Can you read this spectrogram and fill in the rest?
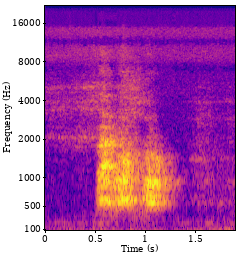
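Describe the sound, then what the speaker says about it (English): A dog barks in a short burst indoors during a home yoga session, one loud outburst standing clear of a quiet room. "Don't mind my dog Jack losing his mind."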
